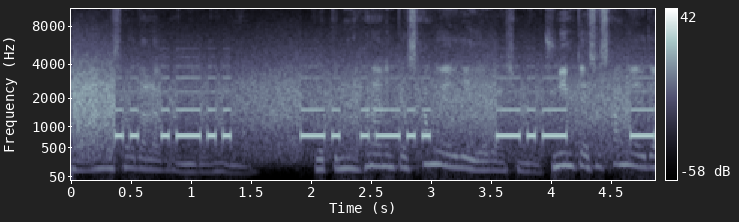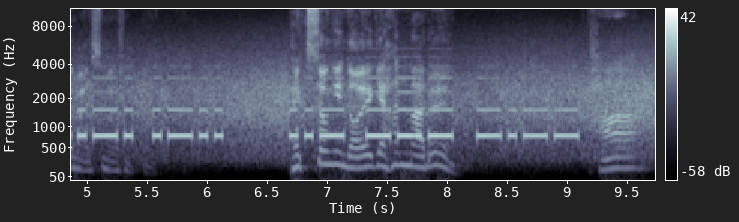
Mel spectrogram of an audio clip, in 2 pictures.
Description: Morse code, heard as a keyed tone, hand-sent with a paddle, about 19 wpm, 760 Hz, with radio static and speech in Korean. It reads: IL NL K CL UOY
